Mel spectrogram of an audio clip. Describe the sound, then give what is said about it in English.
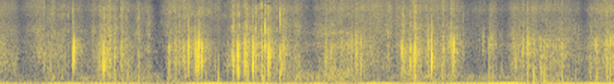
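A jacket's fabric crinkles and rustles as it is handled for ASMR. Many irregular, crisp bursts of crackling follow one another at a soft to moderate level, with no voices. “I literally bought the jacket for the sounds. I just thought, oh, that'll be good in an ASMR video.”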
